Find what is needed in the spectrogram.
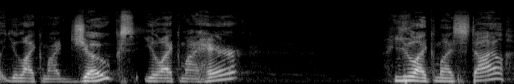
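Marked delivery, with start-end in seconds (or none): none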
